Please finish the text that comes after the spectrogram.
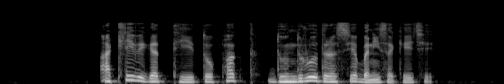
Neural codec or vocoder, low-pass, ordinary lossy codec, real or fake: none; 7.2 kHz; none; real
